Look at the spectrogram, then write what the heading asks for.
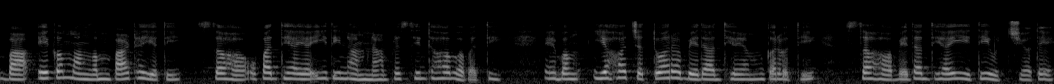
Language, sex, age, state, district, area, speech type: Sanskrit, female, 18-30, Odisha, Bhadrak, rural, spontaneous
